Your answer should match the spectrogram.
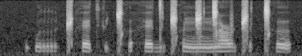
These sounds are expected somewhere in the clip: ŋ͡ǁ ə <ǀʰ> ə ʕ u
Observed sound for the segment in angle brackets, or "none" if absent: ŋ͡ǀ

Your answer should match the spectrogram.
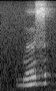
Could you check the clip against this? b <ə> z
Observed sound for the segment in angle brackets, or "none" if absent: ə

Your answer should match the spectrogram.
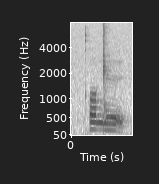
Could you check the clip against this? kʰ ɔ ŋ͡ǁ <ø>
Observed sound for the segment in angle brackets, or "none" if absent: ø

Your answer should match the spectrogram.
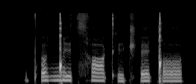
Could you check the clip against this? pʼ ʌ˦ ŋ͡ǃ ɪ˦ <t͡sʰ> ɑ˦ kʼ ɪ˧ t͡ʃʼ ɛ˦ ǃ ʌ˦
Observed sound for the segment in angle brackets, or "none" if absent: t͡sʰ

